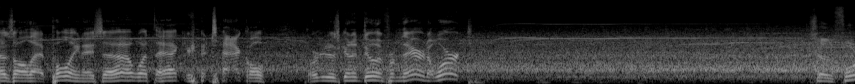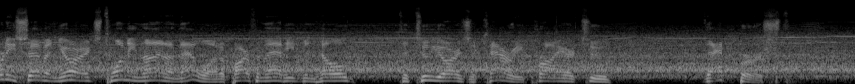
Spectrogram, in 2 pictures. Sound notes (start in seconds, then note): 5.8 cheering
